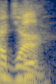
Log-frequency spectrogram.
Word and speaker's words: Ja: Is it Jay or Ja? – I think it's Ja. – Ja. – I think. Okay. But I'm wrong on most name pronunciations. – And then it sounds like Ja by some people, but it's Ja.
